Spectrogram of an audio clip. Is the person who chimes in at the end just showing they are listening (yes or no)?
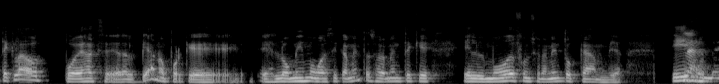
yes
